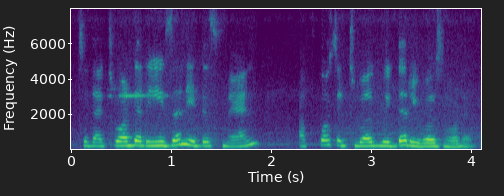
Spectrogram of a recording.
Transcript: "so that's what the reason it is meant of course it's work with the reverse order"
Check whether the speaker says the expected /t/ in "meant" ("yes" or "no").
no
